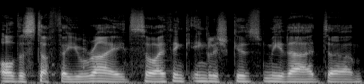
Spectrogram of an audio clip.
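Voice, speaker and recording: With a Spanish accent, a man talks at a medium pitch in a flat, monotone way. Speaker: poet. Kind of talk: interview. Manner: halting.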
